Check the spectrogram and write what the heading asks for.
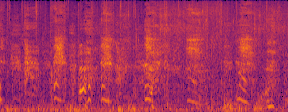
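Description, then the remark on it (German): Heavy thunderstorm rain pours down in a steady, dense hiss throughout, heard while sheltering under a leafy canopy in a ground hollow, with someone making short breathy vocal sounds over it but no clear words. “Zumindest schützt uns das Blätterdach ein wenig vor dem Regen.”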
